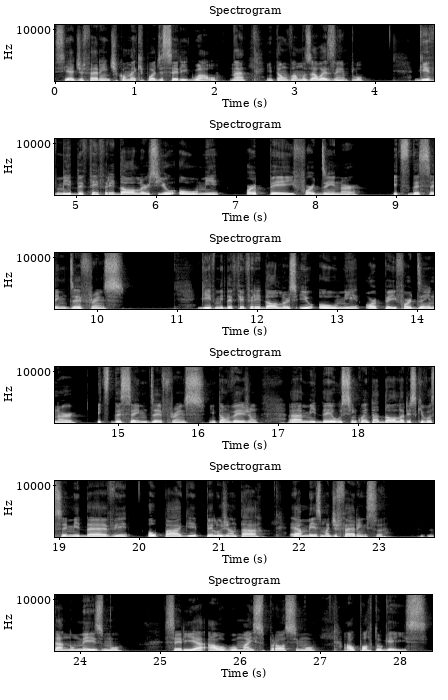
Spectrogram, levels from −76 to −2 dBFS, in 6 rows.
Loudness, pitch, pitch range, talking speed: -15 LUFS, 135 Hz, 115-160 Hz, 155 wpm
